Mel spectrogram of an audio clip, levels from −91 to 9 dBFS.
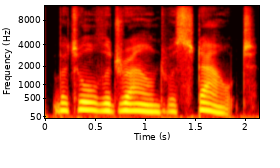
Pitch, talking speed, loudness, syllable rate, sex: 170 Hz, 170 wpm, -17 LUFS, 4.1 syllables/s, female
